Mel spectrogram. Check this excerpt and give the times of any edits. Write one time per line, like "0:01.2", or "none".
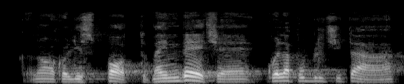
0:01.5
0:02.7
